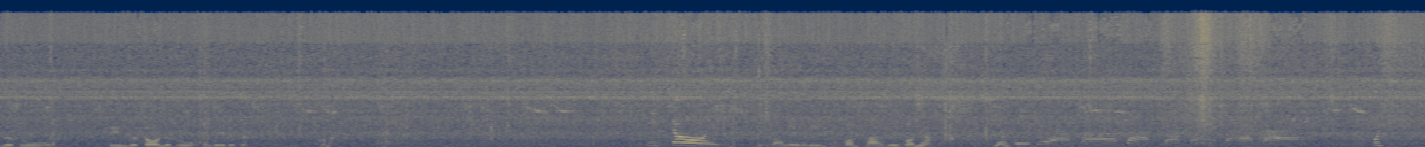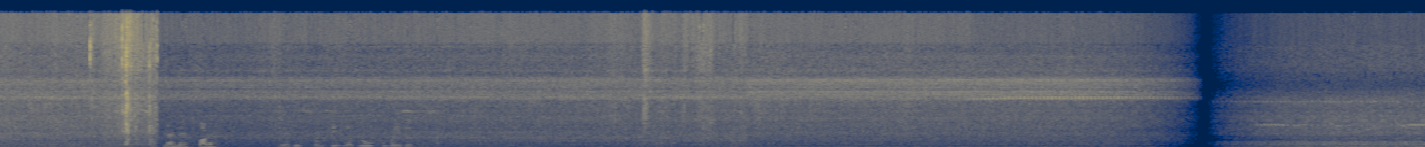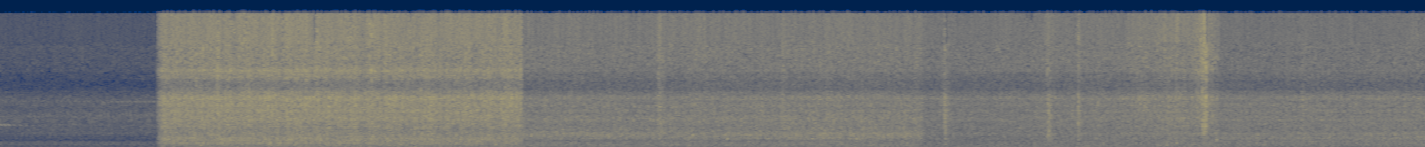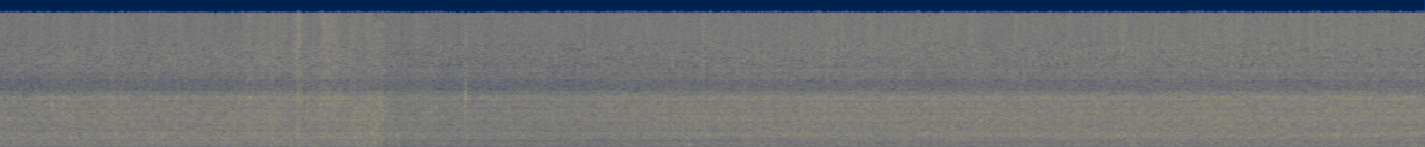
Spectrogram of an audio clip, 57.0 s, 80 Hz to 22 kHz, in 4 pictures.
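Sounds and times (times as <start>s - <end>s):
flowing water rushing: 0.0s - 20.4s, 30.1s - 57.0s.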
